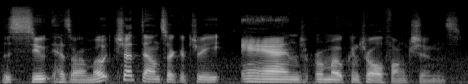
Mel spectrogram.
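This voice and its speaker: A performer voicing a stern older man, a suspicious retired crime-fighter father, in a terse, measured, interrogating manner. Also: mid-range voice, lively intonation, fairly bright tone, voice pushed up. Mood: skeptical. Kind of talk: acted fan fiction reading.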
